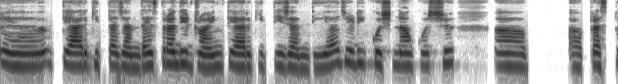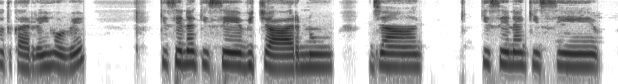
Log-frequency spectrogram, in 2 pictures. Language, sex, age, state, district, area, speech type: Punjabi, female, 30-45, Punjab, Jalandhar, rural, spontaneous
